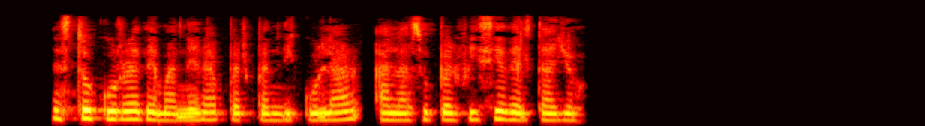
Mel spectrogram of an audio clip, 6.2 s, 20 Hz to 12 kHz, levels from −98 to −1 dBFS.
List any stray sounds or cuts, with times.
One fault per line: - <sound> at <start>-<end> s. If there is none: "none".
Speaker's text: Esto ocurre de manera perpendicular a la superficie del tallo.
none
